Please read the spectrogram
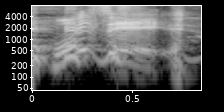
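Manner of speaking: high, loud mock-Cockney question; playful, hammed-up squawk of a question; put-on Cockney banter. Co-host joking into the main topic, hammed-up Cockney.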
